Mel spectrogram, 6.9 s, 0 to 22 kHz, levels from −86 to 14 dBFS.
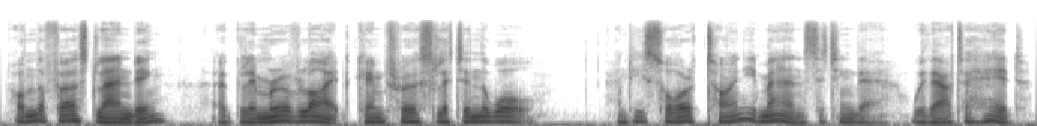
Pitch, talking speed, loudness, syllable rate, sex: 100 Hz, 225 wpm, -20 LUFS, 5.5 syllables/s, male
